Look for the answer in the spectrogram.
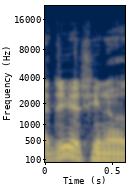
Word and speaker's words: Giacchino: But I would say, yeah, Giacchino is what I would guess.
